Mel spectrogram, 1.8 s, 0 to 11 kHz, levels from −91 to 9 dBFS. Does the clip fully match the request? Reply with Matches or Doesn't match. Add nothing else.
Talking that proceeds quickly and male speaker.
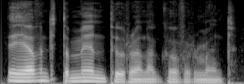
Matches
